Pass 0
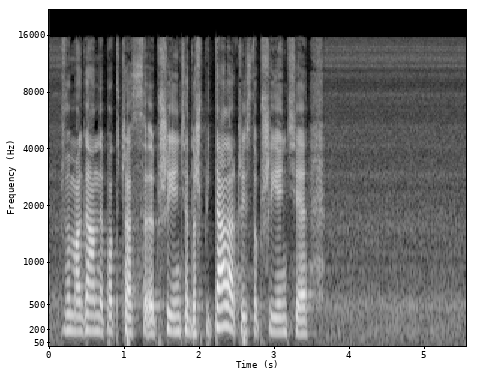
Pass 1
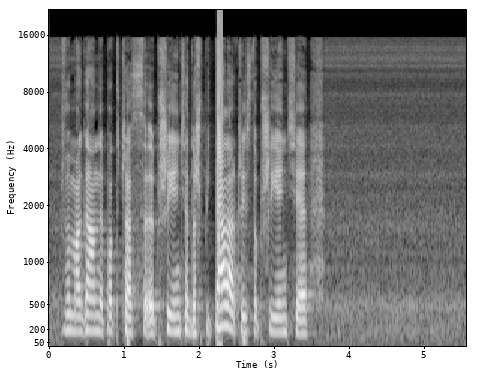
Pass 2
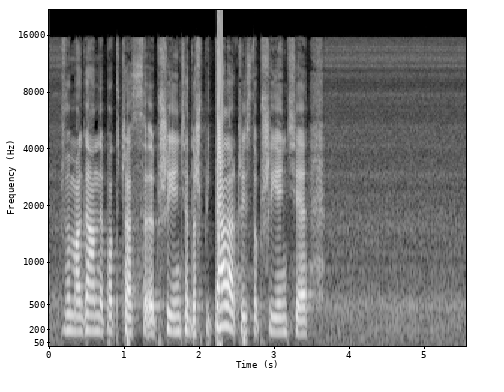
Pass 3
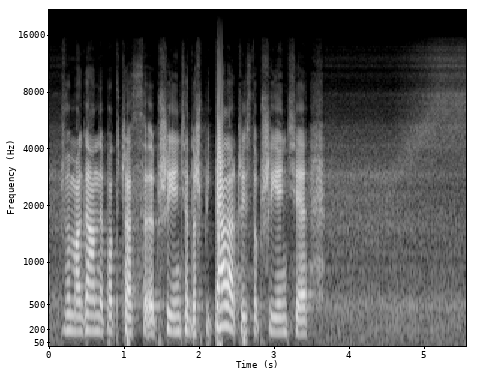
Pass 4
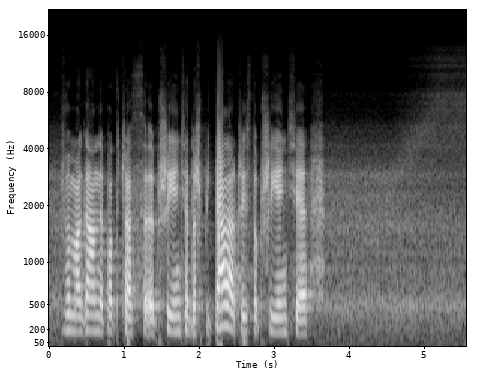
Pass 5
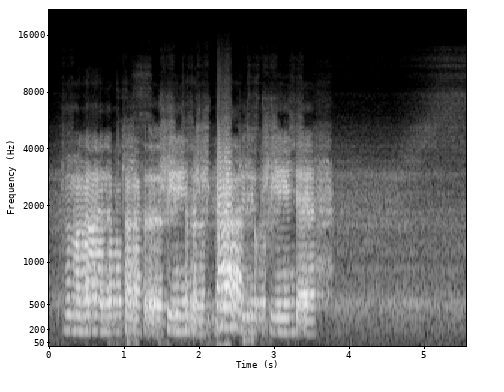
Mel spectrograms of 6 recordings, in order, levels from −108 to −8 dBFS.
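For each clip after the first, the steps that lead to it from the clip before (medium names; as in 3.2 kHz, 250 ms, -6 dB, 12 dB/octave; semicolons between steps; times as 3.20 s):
integer overflow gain 4.5 dB; trim +3 dB
peaking EQ 150 Hz -6 dB 0.28 oct
low-pass sweep 2.8 kHz -> 6.8 kHz, 4.57–5.18 s; trim -4.5 dB
three-band isolator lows -13 dB, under 360 Hz, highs -18 dB, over 2.4 kHz; in parallel at -3 dB: peak limiter -16 dBFS, peak gain reduction 10.5 dB
gated-style reverb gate 140 ms rising, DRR -2.5 dB; trim -3 dB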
